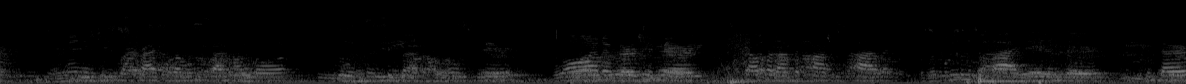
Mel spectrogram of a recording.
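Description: A group of men and women recite together in unison, heard through microphones in an echoing hall.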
